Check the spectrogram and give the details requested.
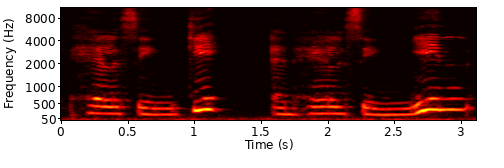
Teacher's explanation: Helsinki and Helsingin, where the K changes into a G. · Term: KPT rule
